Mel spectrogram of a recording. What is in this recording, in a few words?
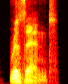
"resent", British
